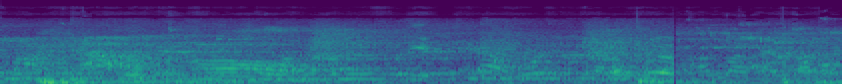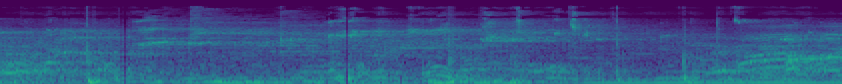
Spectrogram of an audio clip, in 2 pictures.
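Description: A basketball bouncing several times on a hardwood gym court during a pickup game, with players' voices calling around it.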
